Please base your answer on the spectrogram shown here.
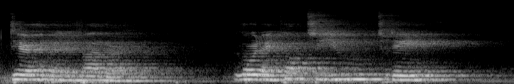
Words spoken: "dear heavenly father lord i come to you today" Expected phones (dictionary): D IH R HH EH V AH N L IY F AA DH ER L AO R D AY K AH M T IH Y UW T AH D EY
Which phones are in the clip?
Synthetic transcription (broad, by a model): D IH R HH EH B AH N F AA DH ER L AO R D AY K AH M T IH Y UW T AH D EY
